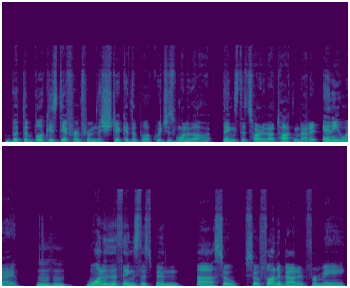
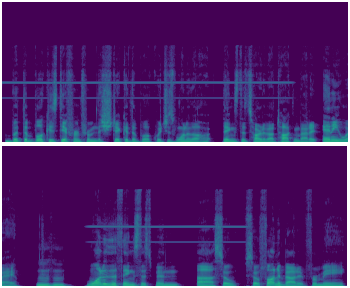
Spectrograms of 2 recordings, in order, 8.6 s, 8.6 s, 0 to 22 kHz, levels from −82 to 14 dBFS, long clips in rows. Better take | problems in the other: first | high-pitched whine; faint; until 3.5 s and from 5.5 to 7.5 s; 9.5 kHz, 20 dB below the speech

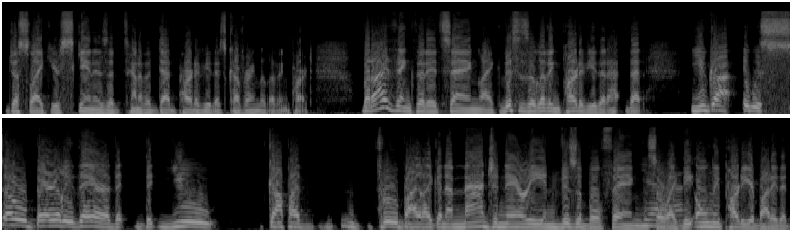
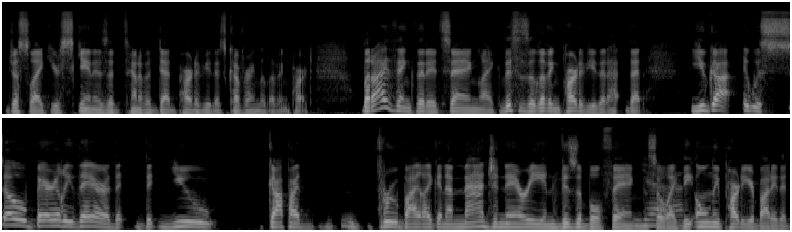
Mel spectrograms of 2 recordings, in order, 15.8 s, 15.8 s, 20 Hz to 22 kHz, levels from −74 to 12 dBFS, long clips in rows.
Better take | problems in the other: second | distortion; heavy; 21% of the sound clipped

